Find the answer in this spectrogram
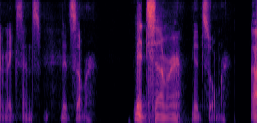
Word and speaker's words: Midsommar: Some people say Midsummer. I'm just going to say Midsommar. It's whatever. In the movie, they say Midsummer. They do? Yeah, even the Norwegian people. They say it wrong. Or the Swedish people. They do? I don't know, man. I'm reading it. It doesn't say Summar. It says So.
